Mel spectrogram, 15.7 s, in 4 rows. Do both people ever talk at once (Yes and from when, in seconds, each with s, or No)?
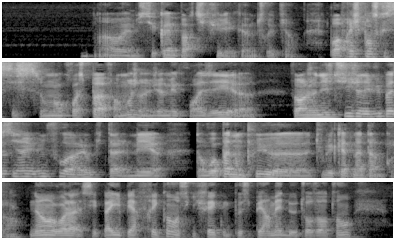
No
